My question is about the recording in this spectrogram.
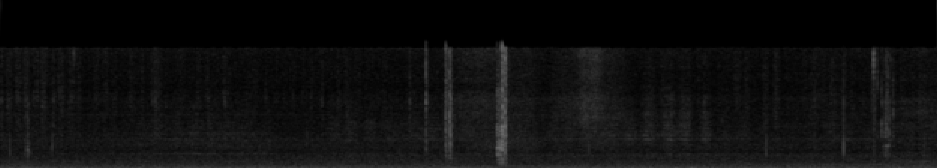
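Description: Low, steady rumble of a car heard from inside the cabin while riding, with a faint steady hum above it and a couple of light clicks about three seconds in.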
